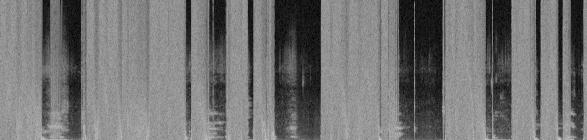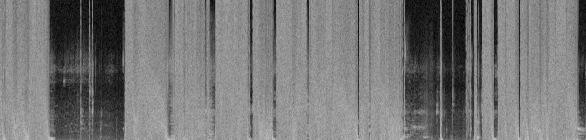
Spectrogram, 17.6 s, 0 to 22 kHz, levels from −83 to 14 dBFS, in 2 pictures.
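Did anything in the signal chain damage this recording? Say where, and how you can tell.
Yes: sample-format conversion built samples from the wrong bytes, so fast-changing low bits dominate and the whole speech clip becomes loud, harsh broadband noise.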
